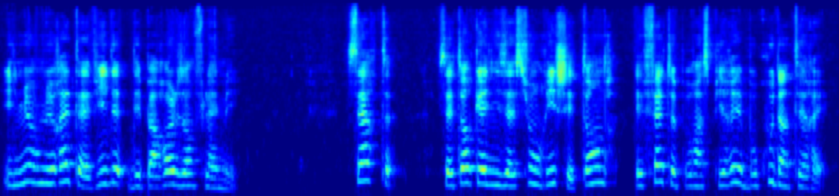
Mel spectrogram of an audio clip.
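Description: A woman narrating a classic novel as an audiobook, with an expressive, dramatic reading. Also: sits high, a little slow.

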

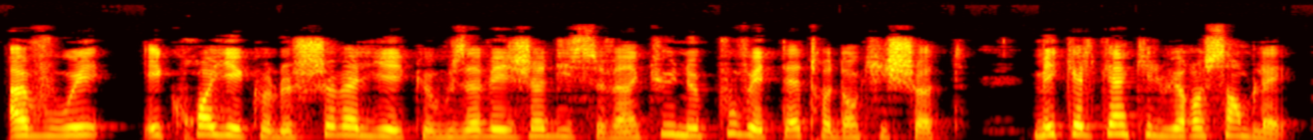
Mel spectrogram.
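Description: A woman's voice: mid-range voice, normal speed, a little mellow, close to an everyday voice. A woman reading the lines of a grandiose, solemn old knight, declaiming and commanding, on a dull lo-fi recording.

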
